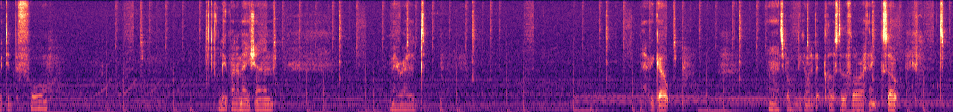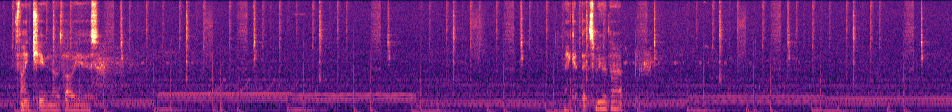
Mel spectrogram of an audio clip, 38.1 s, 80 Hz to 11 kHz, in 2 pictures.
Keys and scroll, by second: 3.8-5.0 typing, 6.8-7.5 typing, 9.2 typing, 21.7-22.4 typing, 24.0-24.9 typing.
